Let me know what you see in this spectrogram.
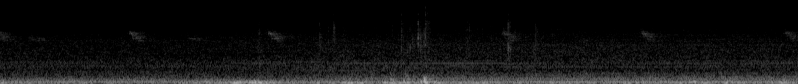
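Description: Outdoor ambience: a steady low rumble with a small bird chirping now and then, short falling chirps about a second apart, and a few faint clicks.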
